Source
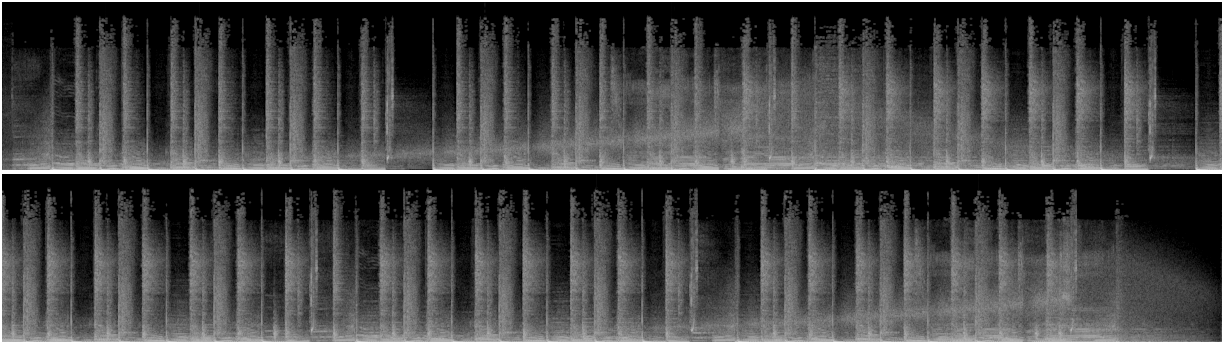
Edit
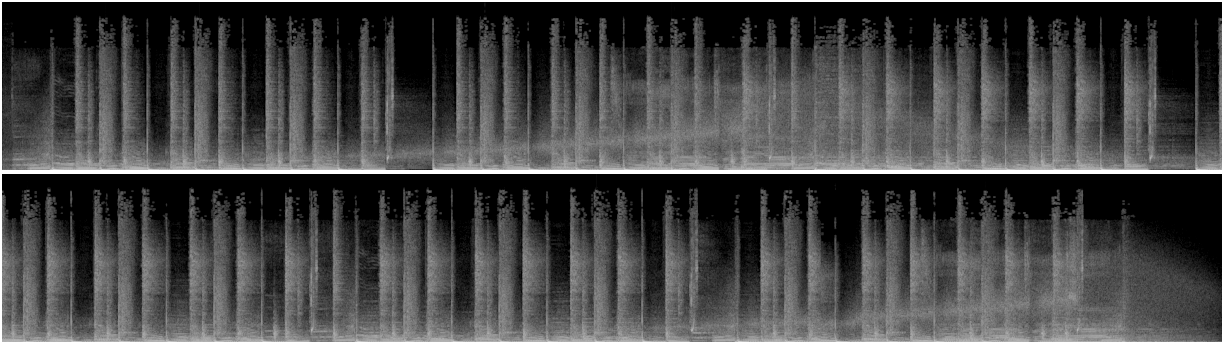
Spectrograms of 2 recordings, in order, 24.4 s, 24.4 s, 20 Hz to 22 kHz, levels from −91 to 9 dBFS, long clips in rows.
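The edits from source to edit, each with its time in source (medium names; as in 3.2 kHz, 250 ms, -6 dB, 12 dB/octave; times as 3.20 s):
20.38–20.67 s: speed 82%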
